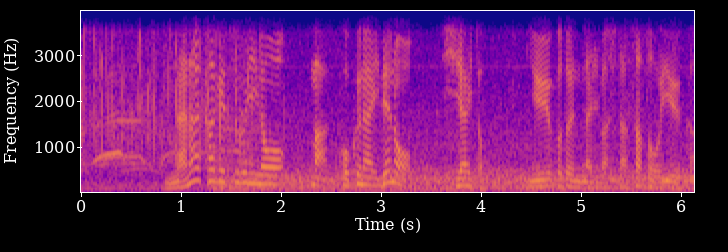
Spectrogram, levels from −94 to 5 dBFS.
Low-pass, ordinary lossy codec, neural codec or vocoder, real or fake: 3.6 kHz; Opus, 64 kbps; none; real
